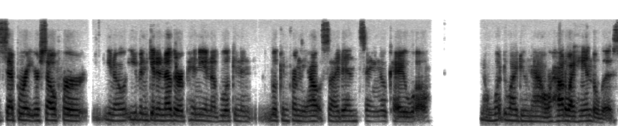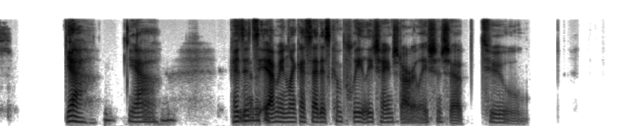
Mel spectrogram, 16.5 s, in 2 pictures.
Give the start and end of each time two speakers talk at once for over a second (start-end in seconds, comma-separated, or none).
none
